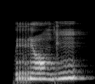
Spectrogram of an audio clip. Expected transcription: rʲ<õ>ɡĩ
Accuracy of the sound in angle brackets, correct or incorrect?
incorrect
